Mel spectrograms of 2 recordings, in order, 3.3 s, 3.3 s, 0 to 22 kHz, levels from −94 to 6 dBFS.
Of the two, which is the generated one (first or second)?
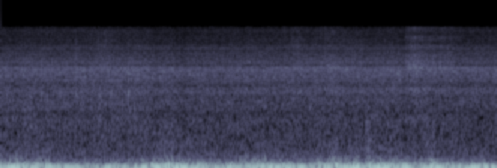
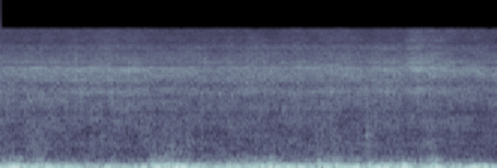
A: second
